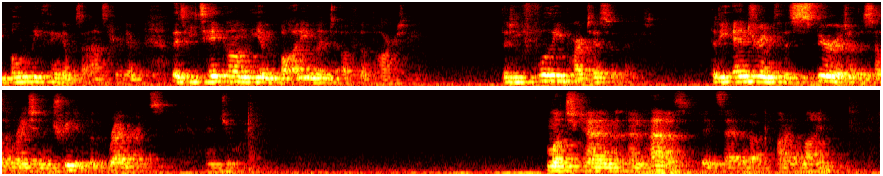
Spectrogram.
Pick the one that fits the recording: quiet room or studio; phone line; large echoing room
large echoing room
